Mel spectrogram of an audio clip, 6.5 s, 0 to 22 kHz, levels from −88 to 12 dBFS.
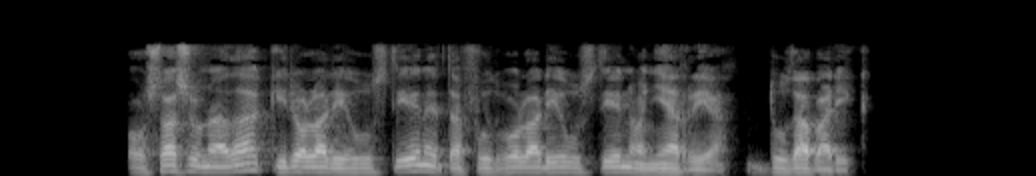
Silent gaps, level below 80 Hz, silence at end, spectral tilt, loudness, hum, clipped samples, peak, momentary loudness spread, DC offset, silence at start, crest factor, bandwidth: none; -54 dBFS; 1.15 s; -4.5 dB/octave; -24 LUFS; none; under 0.1%; -6 dBFS; 8 LU; under 0.1%; 0.8 s; 20 dB; 8 kHz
